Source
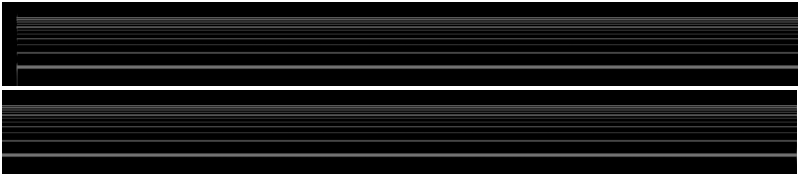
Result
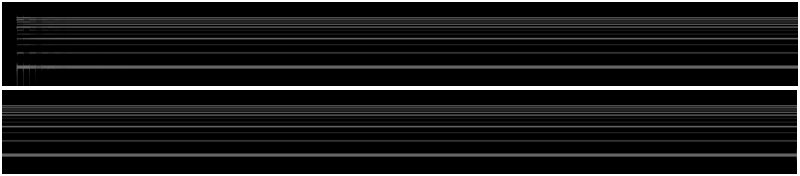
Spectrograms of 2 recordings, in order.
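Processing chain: flutter echo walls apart 10.6 m, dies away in 1.3 s; gain -1.5 dB

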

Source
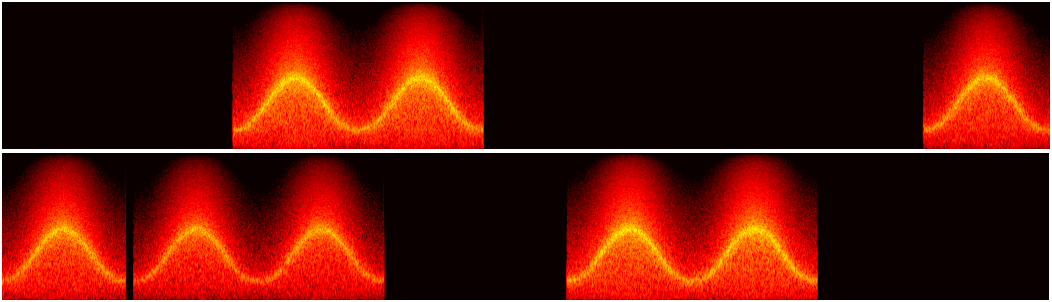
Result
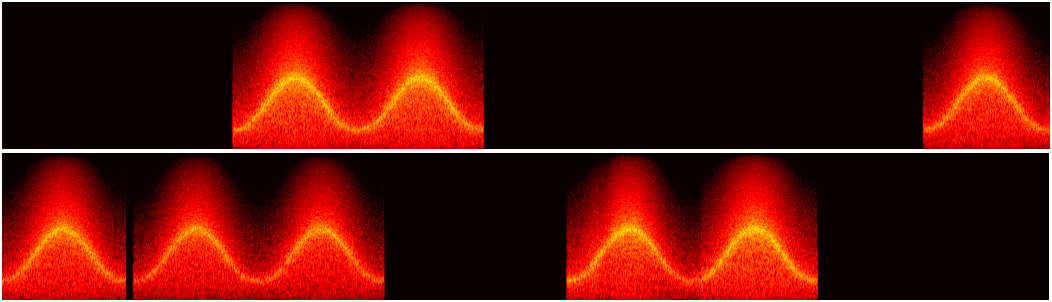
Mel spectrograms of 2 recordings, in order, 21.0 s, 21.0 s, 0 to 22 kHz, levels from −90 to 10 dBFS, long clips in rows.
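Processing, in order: 16.44–17.47 upward expander 1.5:1, over -25 dBFS; gain -2.5 dB

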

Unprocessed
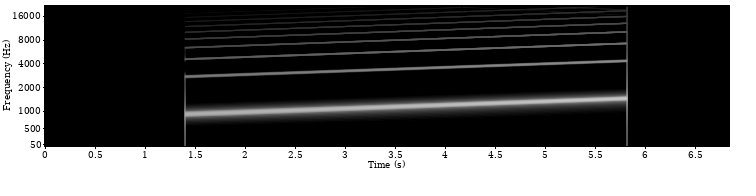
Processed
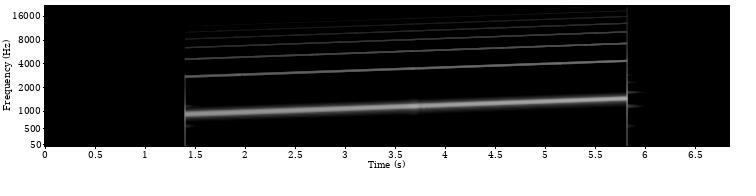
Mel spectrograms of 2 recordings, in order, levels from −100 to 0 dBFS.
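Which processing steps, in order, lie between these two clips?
resonator 580 Hz, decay 0.46 s, mix 50%; gain -5.5 dB

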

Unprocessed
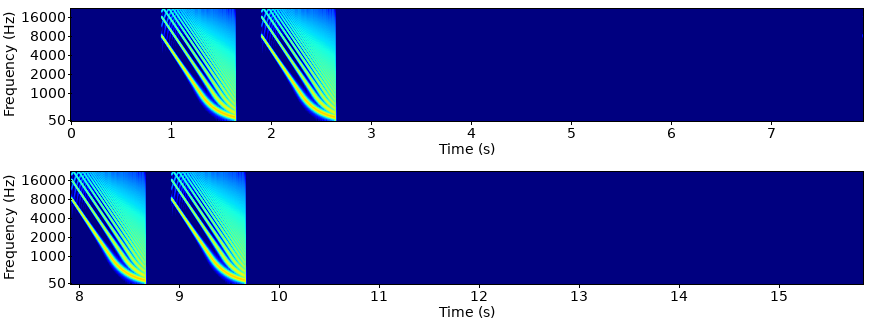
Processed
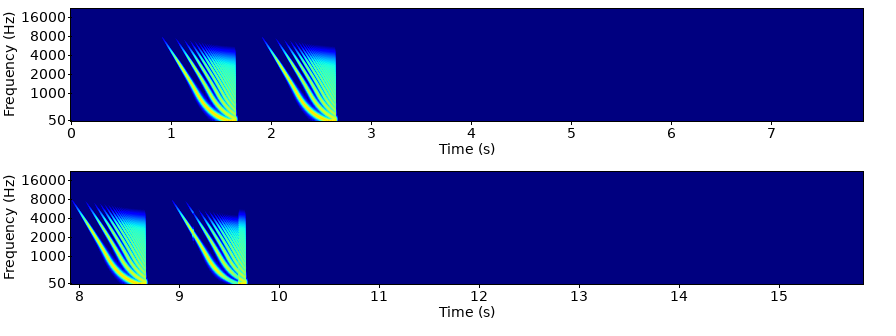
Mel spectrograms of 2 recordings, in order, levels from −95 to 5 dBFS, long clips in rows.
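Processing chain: mistuned SSB -210 Hz 150–3200 Hz; 9.14–9.6 three-band isolator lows -21 dB, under 400 Hz, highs -18 dB, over 2300 Hz; gain -1.5 dB

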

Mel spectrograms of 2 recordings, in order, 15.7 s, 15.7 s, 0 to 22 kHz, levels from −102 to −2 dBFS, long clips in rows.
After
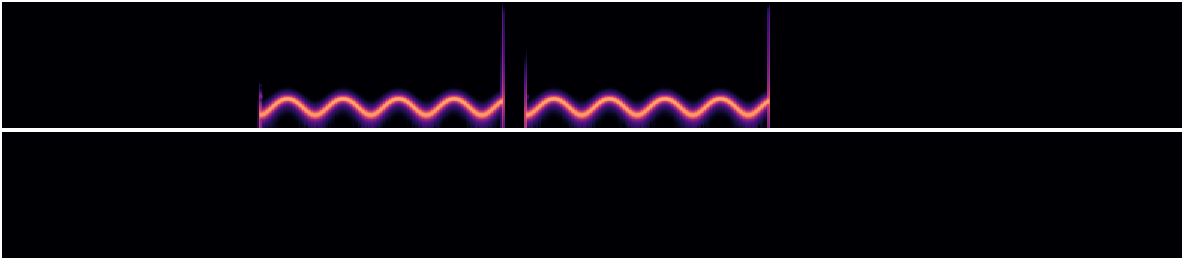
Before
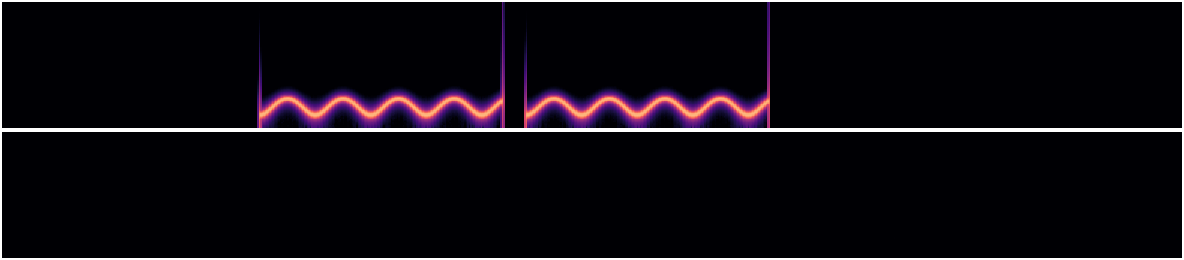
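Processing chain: low-pass opened by the level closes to 340 Hz, open at -23 dBFS; low shelf 360 Hz -10.5 dB

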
